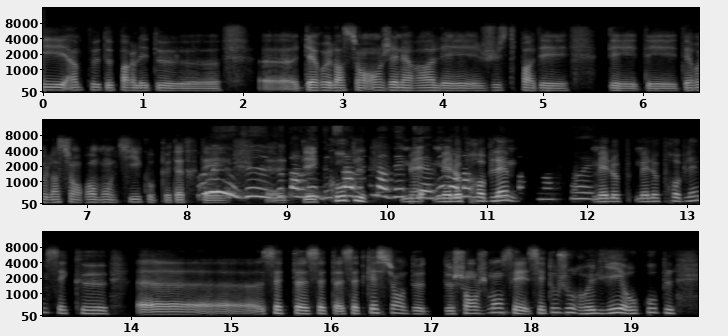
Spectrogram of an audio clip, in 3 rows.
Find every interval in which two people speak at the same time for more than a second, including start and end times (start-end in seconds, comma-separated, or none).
8.8-11.3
